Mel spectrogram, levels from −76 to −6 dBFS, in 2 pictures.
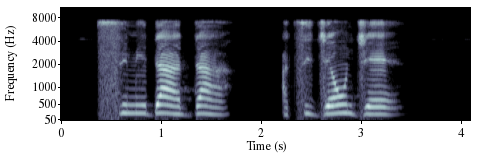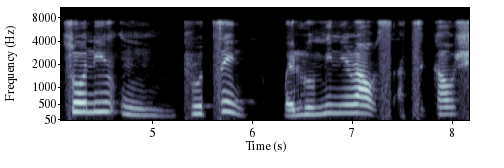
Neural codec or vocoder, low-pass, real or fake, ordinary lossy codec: none; 7.2 kHz; real; none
